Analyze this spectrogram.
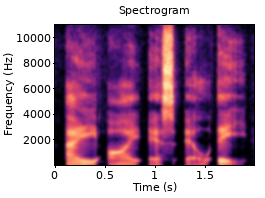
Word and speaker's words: aisle: A I S L E. Too many letters, very dramatic. But we pronounce it simply, aisle.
